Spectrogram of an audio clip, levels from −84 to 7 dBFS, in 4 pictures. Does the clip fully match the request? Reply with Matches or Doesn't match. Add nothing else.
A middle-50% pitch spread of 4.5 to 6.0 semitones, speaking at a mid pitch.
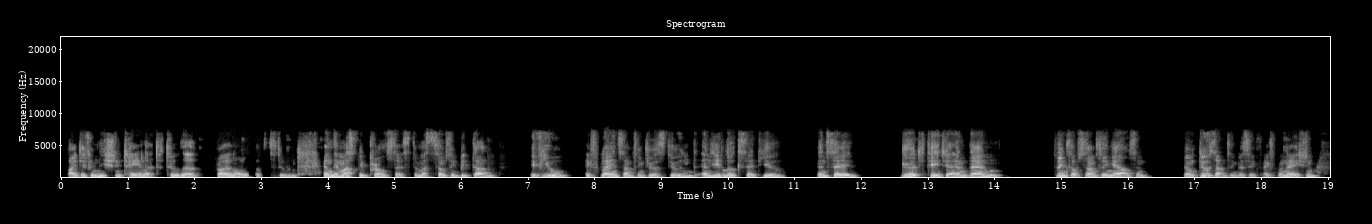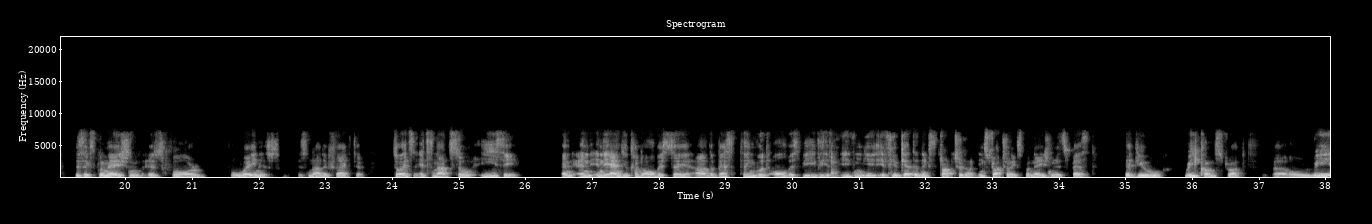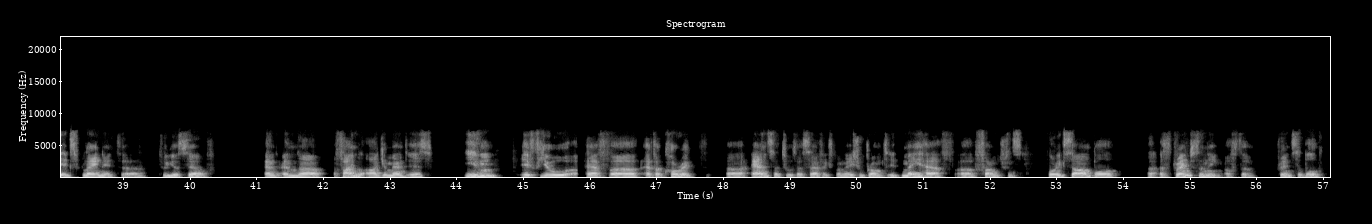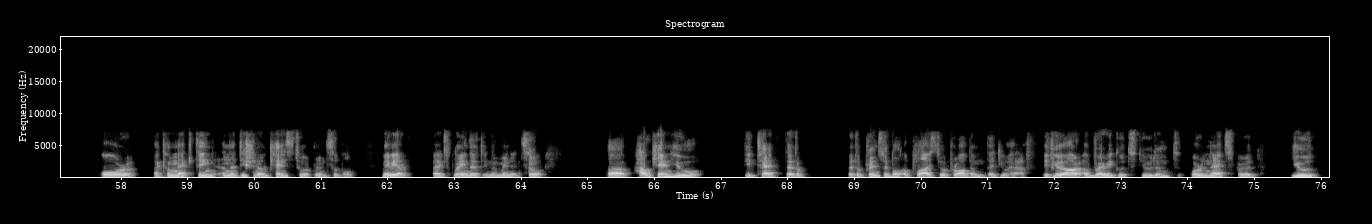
Doesn't match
